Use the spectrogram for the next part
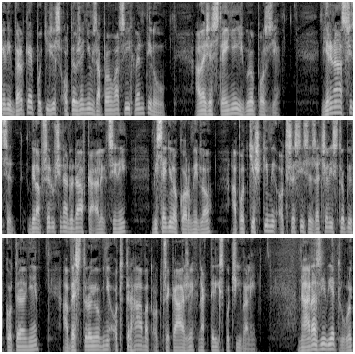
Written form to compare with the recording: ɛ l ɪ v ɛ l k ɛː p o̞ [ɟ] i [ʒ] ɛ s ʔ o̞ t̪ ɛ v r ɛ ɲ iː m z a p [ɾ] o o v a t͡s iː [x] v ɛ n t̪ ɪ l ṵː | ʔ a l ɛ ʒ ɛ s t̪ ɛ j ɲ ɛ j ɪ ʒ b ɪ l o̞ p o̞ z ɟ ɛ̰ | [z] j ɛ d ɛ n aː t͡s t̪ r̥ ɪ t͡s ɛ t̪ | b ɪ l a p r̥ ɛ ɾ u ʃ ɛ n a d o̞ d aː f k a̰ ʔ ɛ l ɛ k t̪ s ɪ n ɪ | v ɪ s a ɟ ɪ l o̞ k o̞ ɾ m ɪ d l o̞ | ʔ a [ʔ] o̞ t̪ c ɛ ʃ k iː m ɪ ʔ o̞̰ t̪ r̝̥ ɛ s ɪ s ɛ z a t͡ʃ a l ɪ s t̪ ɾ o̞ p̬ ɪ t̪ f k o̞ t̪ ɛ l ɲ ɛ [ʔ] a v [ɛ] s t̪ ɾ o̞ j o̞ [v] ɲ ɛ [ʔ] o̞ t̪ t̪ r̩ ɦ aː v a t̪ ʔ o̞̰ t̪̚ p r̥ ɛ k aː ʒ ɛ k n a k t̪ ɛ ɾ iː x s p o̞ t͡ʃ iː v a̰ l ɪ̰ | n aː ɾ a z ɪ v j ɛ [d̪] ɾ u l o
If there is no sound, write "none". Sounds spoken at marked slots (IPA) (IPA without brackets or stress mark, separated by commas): c, ʒ, l, x, v, p, ʔ, ɛ, v, ʔ, t̪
